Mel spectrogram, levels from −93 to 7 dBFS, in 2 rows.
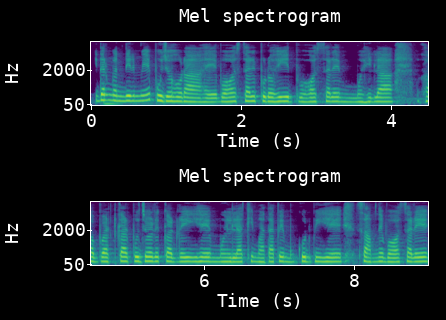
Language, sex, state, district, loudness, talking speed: Hindi, female, Uttar Pradesh, Jyotiba Phule Nagar, -16 LUFS, 205 wpm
